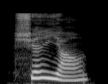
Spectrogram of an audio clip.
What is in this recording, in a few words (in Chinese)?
"宣扬", Chinese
